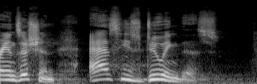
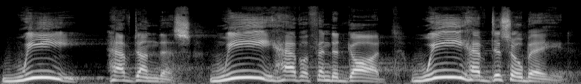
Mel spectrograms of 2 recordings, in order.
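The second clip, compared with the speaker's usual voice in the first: slow, lower phrases, each We stretched out and rising before a fall; stress on We; 4 semitones lower, slower than usual. Retold or imitated. Preacher voicing Ezra owning the nation's sin, stress on We. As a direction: lean long and hard on every "We", then let the rest drop. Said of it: "He uses language like "we".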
